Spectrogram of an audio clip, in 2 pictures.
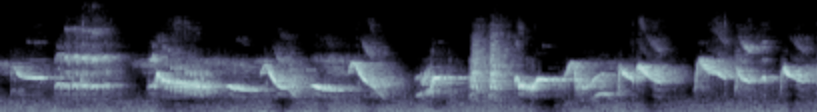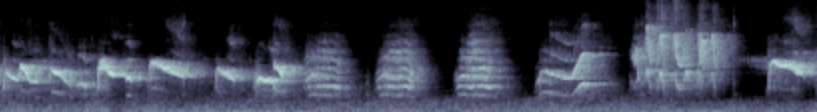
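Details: A captive Malaysian Oriental white-eye in full song display: a fast, unbroken jumble of high, thin twittering notes and slurred chirps running for several seconds.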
